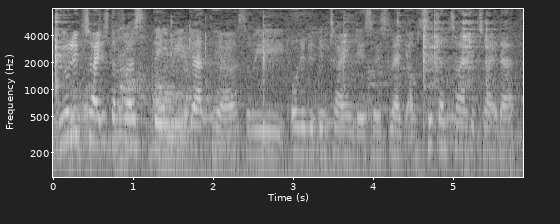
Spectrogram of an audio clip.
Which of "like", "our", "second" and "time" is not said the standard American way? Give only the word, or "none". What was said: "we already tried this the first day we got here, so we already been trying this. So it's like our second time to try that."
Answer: our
